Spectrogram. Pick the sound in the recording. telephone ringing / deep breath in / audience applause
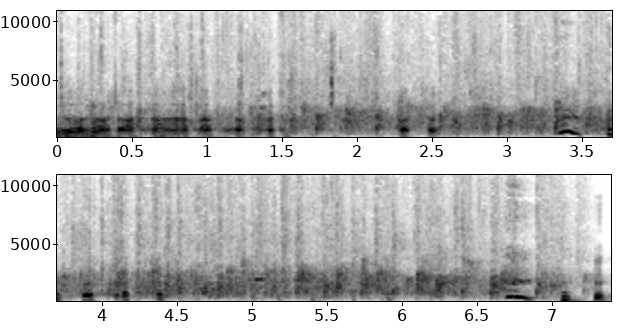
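audience applause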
